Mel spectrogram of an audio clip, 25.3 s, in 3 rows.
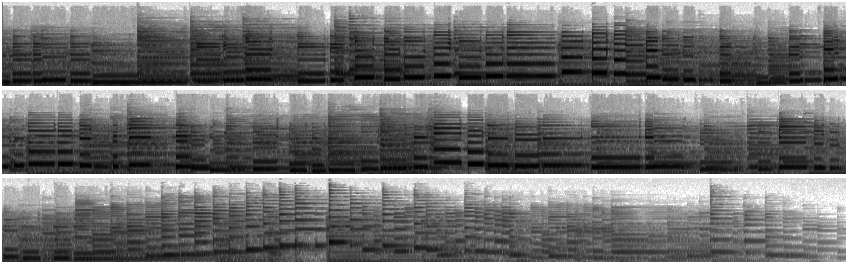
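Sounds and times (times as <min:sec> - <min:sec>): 
winter waltz music: 0:00.0 - 0:17.6.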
